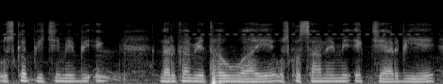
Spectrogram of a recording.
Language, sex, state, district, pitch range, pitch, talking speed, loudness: Hindi, male, Arunachal Pradesh, Longding, 135-150 Hz, 145 Hz, 215 wpm, -22 LUFS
